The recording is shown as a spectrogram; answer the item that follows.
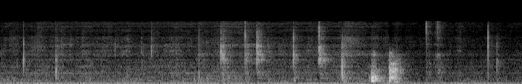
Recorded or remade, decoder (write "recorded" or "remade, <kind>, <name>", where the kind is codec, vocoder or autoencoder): remade, codec, SNAC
